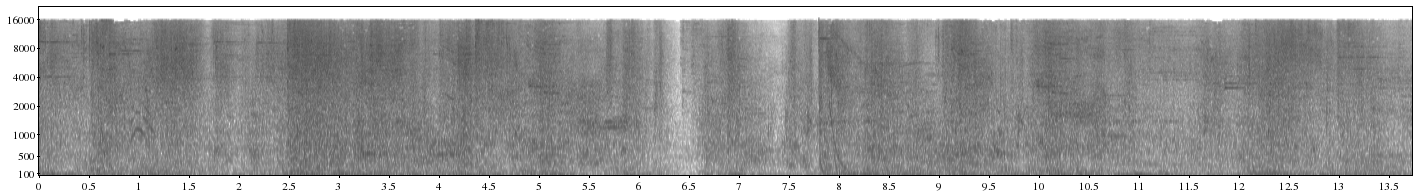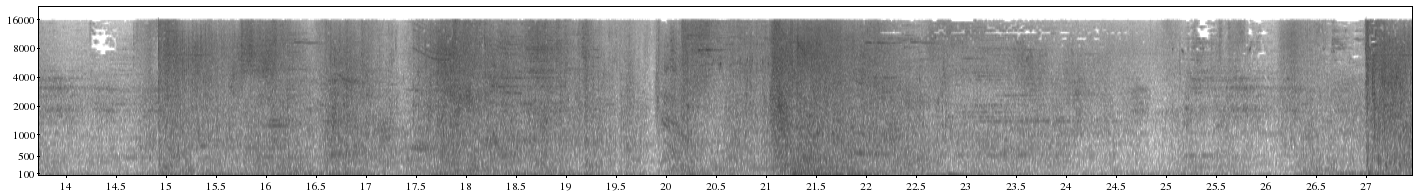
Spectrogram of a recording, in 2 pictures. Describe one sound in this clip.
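Spell effects whoosh and crackle as game characters fight.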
